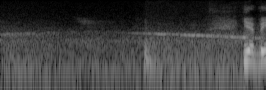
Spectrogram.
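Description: A siren wailing: one tone slowly rising, then falling over a couple of seconds, above steady background noise.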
